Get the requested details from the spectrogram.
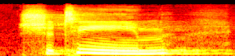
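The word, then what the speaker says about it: Shittim: in places in the Old Testament right um shaim which I know it does not look like that's what it says but that's how you pronounce it shaim and gilgal is from The Book of Joshua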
